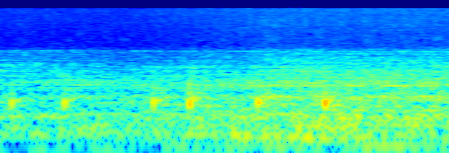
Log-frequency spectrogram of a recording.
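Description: Steady low room hum, with faint short squeaks of a marker pen writing on a whiteboard.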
